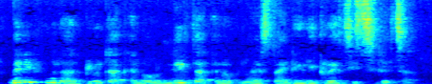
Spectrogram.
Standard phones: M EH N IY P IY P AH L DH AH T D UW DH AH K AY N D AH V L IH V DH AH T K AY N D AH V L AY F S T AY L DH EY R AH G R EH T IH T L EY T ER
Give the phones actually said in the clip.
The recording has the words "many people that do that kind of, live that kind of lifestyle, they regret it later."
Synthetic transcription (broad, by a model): M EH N IY P IY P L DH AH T D UW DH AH K AY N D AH L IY V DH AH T K AY N D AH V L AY S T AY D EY R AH G R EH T IH T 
